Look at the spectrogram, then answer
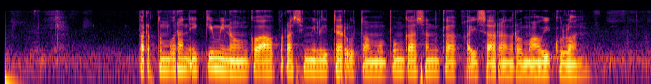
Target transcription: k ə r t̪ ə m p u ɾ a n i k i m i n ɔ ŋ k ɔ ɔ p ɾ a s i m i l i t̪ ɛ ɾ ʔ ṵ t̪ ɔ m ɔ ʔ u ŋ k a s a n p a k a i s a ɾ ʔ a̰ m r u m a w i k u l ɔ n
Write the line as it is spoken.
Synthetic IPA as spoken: p ə r t̪ ə m p u ɾ a n i k i m i n ɔ ŋ k ɔ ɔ p ɾ a s i m i l i t̪ ɛ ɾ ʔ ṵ t̪ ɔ m ɔ p u ŋ k a s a n k a k a i s a ɾ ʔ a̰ n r o m a w i k u l ɔ n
